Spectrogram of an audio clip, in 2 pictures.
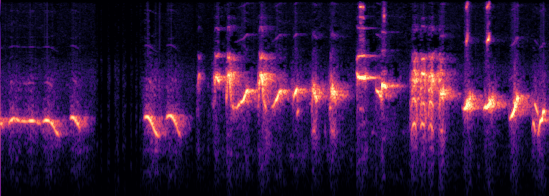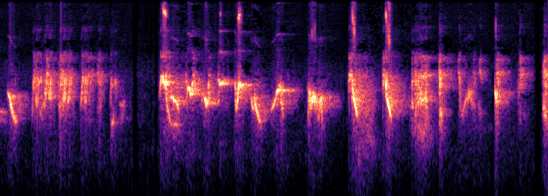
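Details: Long song of a greater green leafbird, or cucak ijo, from Java, Sumatra and Kalimantan, used to lure other cucak ijo: low whistled phrases at first, then continuous energetic warbling with sharp chirps and brief pauses.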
